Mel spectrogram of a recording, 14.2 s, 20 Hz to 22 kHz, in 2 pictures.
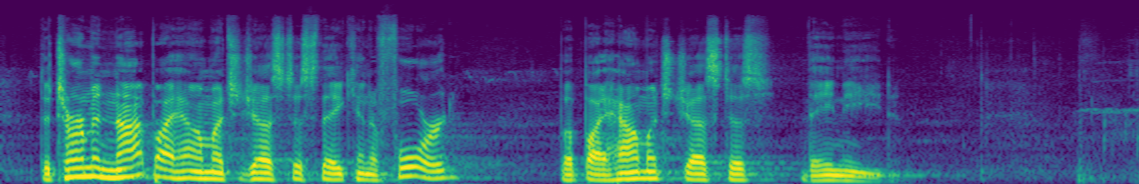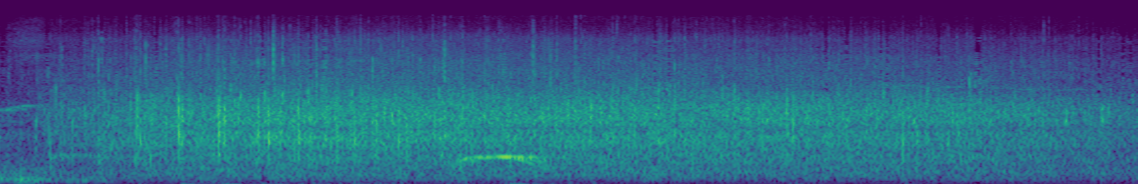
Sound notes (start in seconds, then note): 6.8 audience clapping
